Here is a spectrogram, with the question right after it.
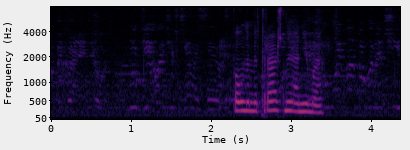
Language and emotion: Russian, neutral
